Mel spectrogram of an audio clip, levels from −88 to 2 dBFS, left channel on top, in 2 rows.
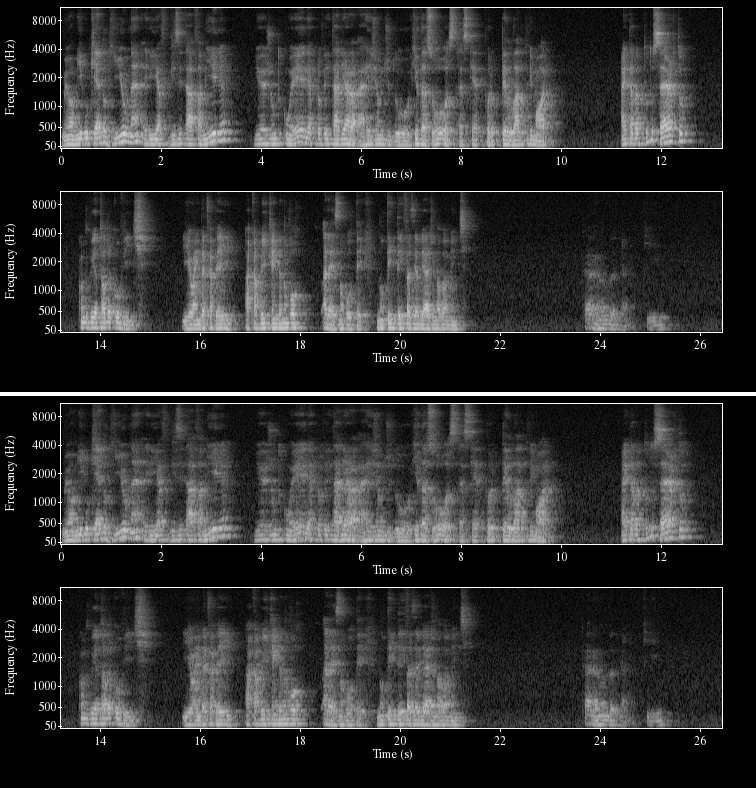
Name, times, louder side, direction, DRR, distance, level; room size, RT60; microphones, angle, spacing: voice 1, 0.0-3.3 3.9-9.7 11.2-12.5 13.6-14.9 15.6-16.6 16.9-17.9 18.4-21.3, left 3 dB, 50° left, 2 dB, 0.4 m, -25 dB
voice 2, 23.7-24.5 24.9-25.2, right 2 dB, 75° right, -2 dB, 1.1 m, -33 dB
5.1 x 3.7 x 2.6 m, 0.69 s
head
